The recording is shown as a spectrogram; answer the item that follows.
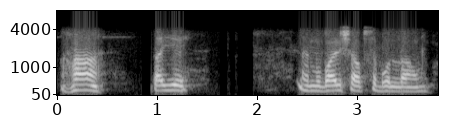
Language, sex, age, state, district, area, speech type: Urdu, female, 30-45, Delhi, South Delhi, rural, conversation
